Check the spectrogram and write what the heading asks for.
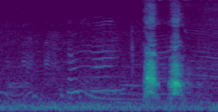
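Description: A dog barks twice in quick succession, two short loud barks about a second and a half in, over background chatter from people nearby.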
